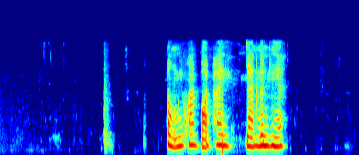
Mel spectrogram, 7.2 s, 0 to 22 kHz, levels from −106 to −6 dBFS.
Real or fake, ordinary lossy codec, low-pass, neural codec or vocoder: real; Opus, 24 kbps; 7.2 kHz; none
